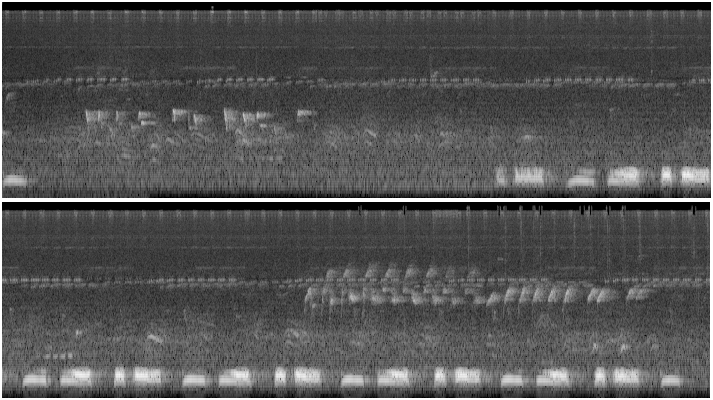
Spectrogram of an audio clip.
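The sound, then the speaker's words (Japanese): A Ryukyu turtle dove coos among sugarcane fields in the tropical morning sun, already hot air, in a steady, repeating series of low, soft phrases, clear, starting after several quiet seconds, with faint high chirping from other birds in the background. “琉球キジバトのさえずりがすでに熱くなった空気を揺らしながら流れていきます。”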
